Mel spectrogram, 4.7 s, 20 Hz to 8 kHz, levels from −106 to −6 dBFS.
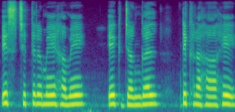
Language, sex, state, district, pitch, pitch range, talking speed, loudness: Hindi, female, Madhya Pradesh, Bhopal, 235 Hz, 220-240 Hz, 115 wpm, -15 LUFS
